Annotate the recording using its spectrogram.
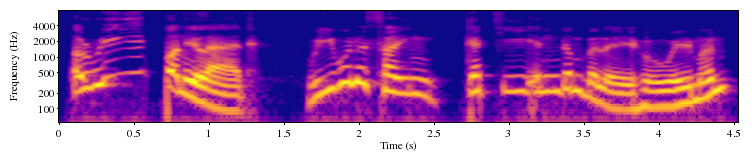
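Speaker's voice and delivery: put-on loud, slurred drunk Geordie voice. Reading the Newcastle fax as a loud drunk Geordie. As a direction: slur it like a drunk lad from Newcastle. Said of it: "He sounds pretty drunk".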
